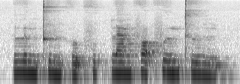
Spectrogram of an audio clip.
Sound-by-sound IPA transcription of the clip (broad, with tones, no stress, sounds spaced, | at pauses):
l ɯ˧ ŋ kʰ ɯ˨˩ ŋ h u˨˩ ʔ f u˨˩ k̚ p l a˧ ŋ f ɔ˦˥ ʔ f ɯː˧ m tʰ ɯ˨˩ ŋ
